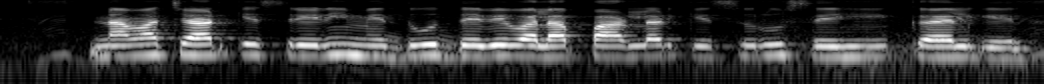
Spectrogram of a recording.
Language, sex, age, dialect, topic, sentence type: Magahi, female, 25-30, Western, agriculture, statement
